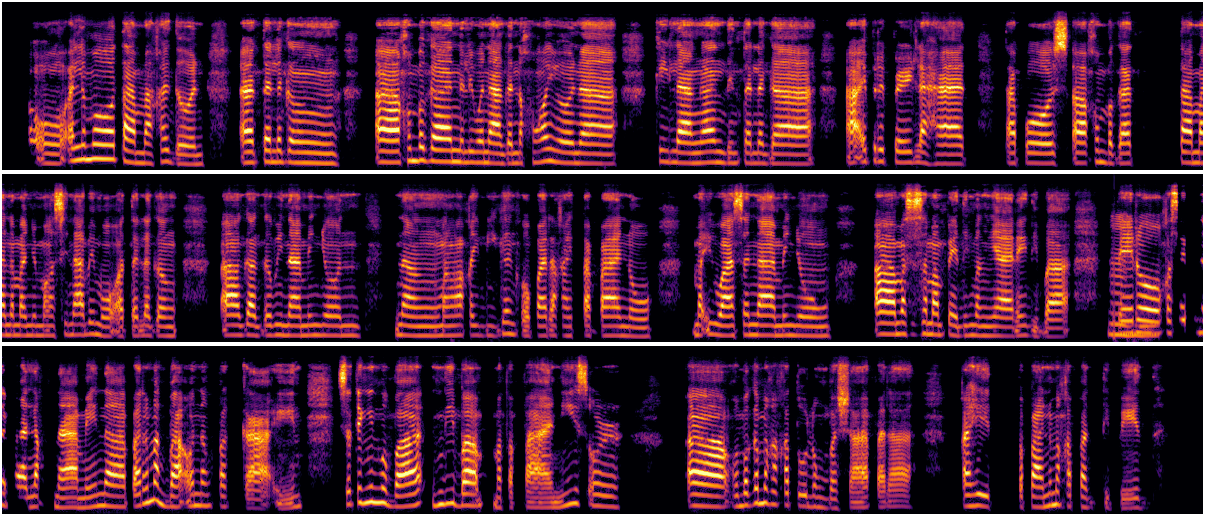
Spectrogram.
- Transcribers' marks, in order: other background noise
- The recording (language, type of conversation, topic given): Filipino, advice, Paano ako makakapag-explore ng bagong lugar nang may kumpiyansa?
